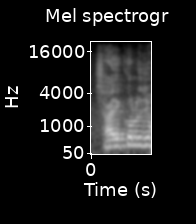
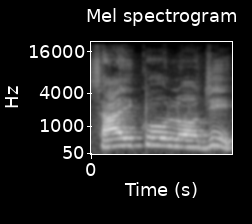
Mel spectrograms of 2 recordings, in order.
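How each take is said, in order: First: Said in the usual way. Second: সাইকোলজি drawn out as "sai... ko... lo... ji"; syllable-by-syllable demo. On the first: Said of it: "মানে হচ্ছে কি". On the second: Shown as a demonstration. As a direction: say সাইকোলজি very slowly in separate syllables. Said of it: "উচ্চারণ কি যে সাইকোলজি".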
